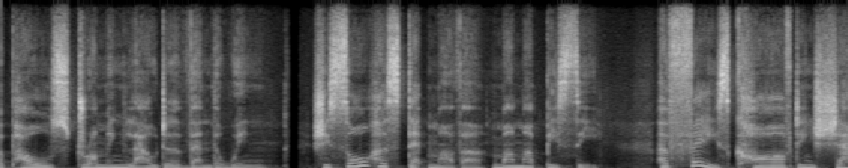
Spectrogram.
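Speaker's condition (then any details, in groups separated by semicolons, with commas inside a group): No condition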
